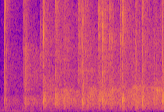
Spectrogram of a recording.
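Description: Applause: a group of people clapping steadily.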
